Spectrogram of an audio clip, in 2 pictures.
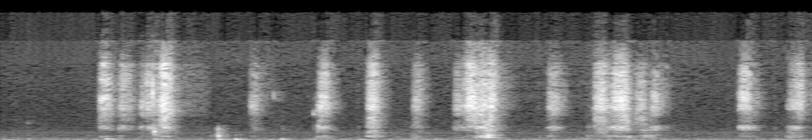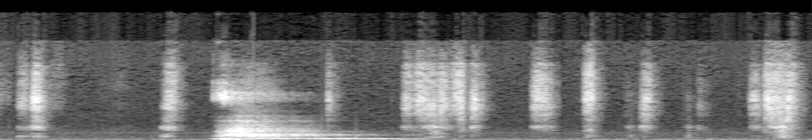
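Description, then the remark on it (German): A different pen is picked up and scratches across paper in short, quick strokes, with a slightly longer scrawl midway, fairly quiet, no talking. “So, und der braucht ja jetzt halt also ordentlich Futter und dieses Futter, da nehme ich am besten einen anderen Stift, das ist jetzt die Information.”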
